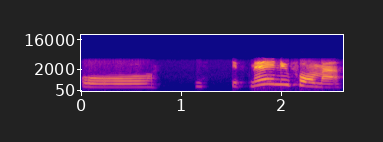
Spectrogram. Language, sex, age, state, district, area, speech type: Hindi, female, 18-30, Uttar Pradesh, Ghazipur, rural, conversation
